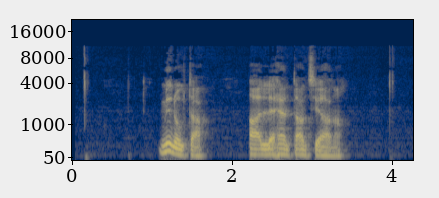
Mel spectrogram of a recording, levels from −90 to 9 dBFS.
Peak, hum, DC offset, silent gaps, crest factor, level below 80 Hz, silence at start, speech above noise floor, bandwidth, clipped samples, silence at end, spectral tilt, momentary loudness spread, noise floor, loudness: -2 dBFS; none; under 0.1%; none; 18 dB; -42 dBFS; 0.15 s; 43 dB; 11.5 kHz; under 0.1%; 0.9 s; -5.5 dB/octave; 23 LU; -61 dBFS; -18 LUFS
